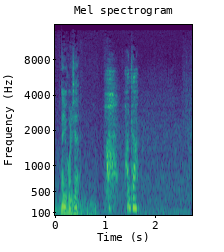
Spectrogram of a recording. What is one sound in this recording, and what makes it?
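A woman answers briefly.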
